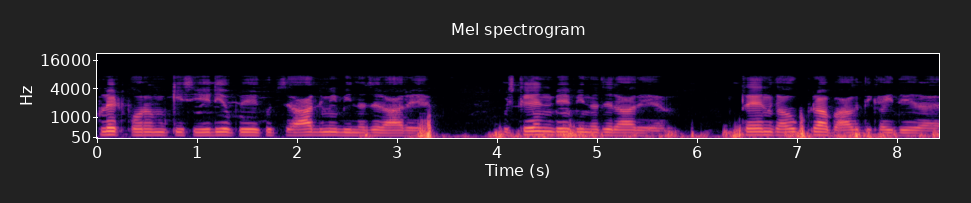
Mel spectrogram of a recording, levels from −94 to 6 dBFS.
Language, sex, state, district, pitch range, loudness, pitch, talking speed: Hindi, male, Rajasthan, Bikaner, 125-145 Hz, -26 LUFS, 140 Hz, 190 wpm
